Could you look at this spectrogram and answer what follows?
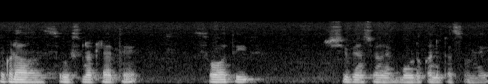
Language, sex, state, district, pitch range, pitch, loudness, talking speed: Telugu, male, Andhra Pradesh, Visakhapatnam, 105-115 Hz, 110 Hz, -20 LUFS, 85 wpm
